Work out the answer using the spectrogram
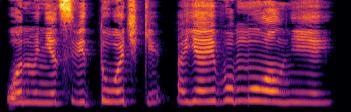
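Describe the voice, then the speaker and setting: A woman's voice: high-pitched, level tone, takes it slowly, pitched above the performer's own voice. A woman reading aloud, voicing a young heroine who is crying in distress. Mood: tearful.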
